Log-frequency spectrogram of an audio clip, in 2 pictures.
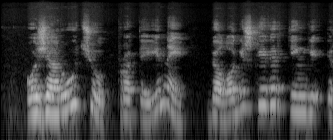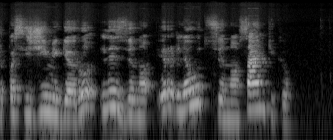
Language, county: Lithuanian, Telšiai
